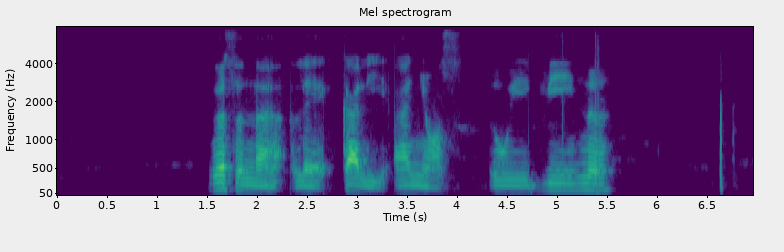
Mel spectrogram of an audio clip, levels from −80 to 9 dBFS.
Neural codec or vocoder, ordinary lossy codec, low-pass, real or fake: none; Opus, 32 kbps; 7.2 kHz; real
